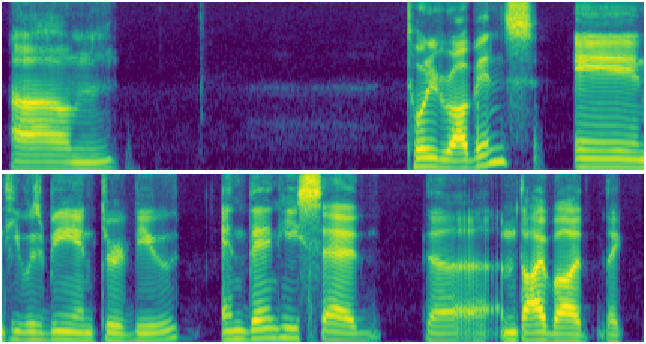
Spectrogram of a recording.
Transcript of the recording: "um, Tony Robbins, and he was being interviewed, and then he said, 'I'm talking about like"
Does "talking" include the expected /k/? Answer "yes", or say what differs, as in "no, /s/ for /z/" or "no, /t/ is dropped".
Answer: no, /k/ is dropped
